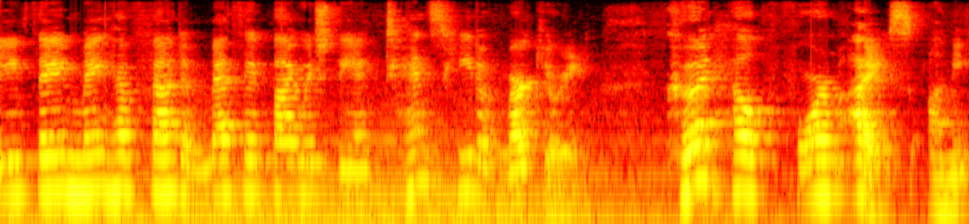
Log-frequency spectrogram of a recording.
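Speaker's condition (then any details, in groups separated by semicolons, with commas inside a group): No condition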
